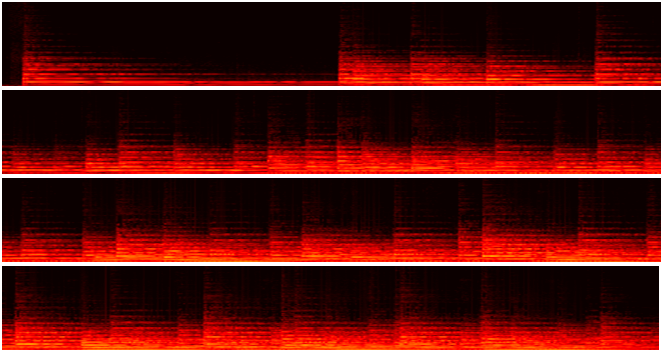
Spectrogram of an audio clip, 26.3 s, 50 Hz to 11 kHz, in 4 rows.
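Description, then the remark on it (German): Church bells in the small village of Ebrach, Upper Bavaria, Germany, ring the 12 o'clock midday chime: one bell tolls alone at first, then more bells join in a dense, overlapping peal that swells further midway and keeps ringing steadily, with no voices. “Das Mittagsläuten kommt heute aus Ebrach in Oberbayern.”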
